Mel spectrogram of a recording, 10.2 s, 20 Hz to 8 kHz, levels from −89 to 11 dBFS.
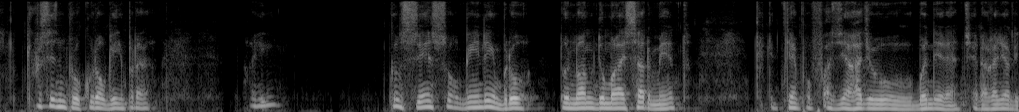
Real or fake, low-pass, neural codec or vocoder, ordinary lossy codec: fake; none; codec, 16 kHz, 4.8 kbps, FACodec; none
